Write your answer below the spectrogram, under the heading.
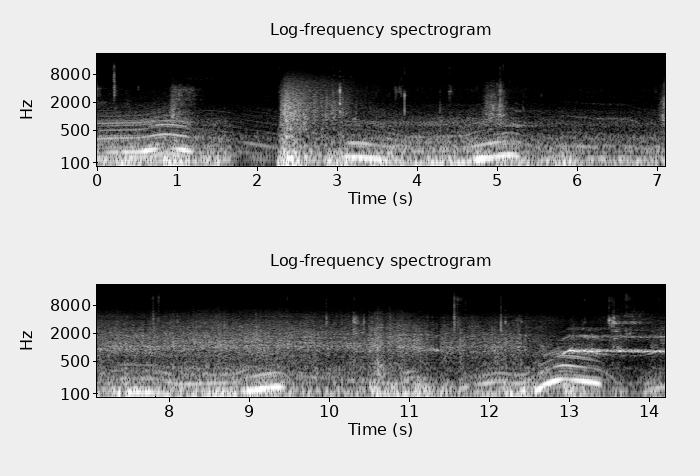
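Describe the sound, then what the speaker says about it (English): A car in BeamNG Drive revs hard and spins out, engine pitch sweeping up and down through repeated surges with a sharp tire skid breaking in around the middle, loud and close throughout. "Already this thing started going around on me doing donuts."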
